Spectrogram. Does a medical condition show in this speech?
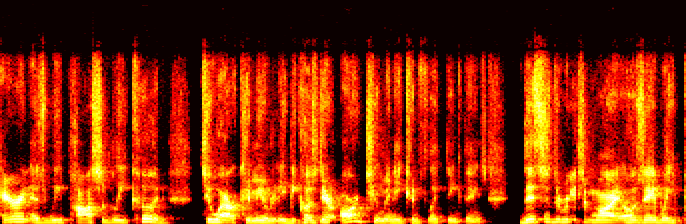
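No.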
